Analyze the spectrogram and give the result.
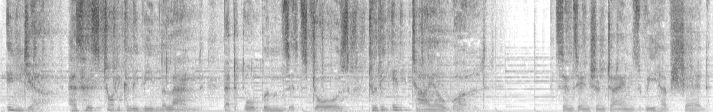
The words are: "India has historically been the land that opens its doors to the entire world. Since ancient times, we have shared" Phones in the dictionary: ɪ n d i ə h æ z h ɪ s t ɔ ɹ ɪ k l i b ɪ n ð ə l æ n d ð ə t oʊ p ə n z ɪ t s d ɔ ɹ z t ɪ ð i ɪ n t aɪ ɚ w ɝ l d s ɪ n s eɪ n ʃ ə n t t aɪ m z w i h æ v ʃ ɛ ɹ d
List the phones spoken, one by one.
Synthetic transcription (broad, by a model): ɪ n d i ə h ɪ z h ɪ s t ɔ ɹ ɪ k l i b ɪ n ð ə l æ n ð ə t oʊ p ə n z ɪ t s d ɔ ɹ z t ɪ ð i ɪ n t aɪ ɚ w ɝ l d s ɪ n s eɪ n ʃ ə n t t aɪ m z w i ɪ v ʃ ɛ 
